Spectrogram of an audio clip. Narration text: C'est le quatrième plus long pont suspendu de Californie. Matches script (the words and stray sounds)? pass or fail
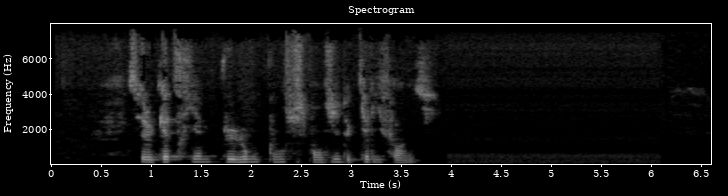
pass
